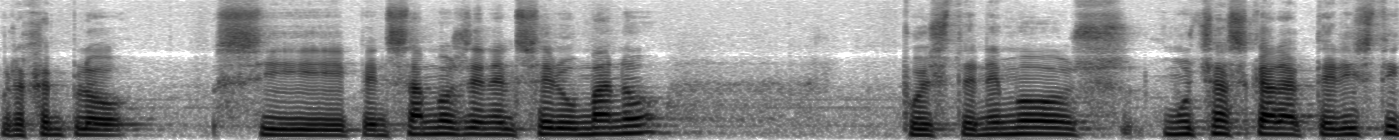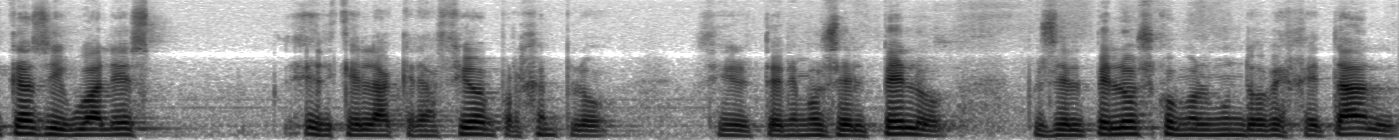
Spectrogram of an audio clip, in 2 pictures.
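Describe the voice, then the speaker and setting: With long, frequent pauses, a man speaks at a fairly slow pace and fairly high pitch with fairly even intonation. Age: 60s. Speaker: lecturer. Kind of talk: lecture. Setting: presentation with audience. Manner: hesitant, filler-heavy.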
